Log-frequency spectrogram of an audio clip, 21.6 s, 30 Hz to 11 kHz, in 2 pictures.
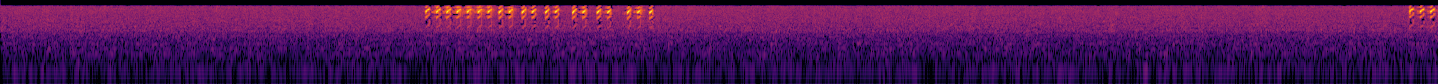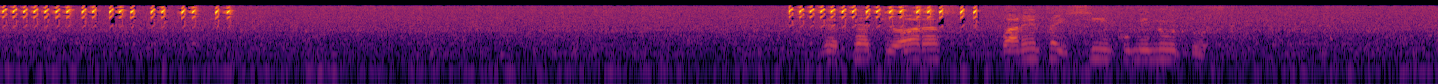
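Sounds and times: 
steady hiss: 0.0s - 21.5s
Hylodes phyllodes frog high whistled calls: 3.2s - 4.9s, 10.6s - 12.6s, 16.7s - 18.2s
speech: 17.2s - 20.0s.

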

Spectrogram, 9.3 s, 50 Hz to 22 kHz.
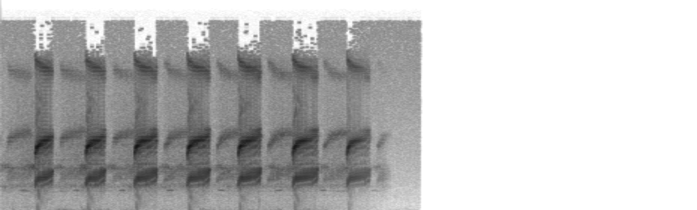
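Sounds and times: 
Javelin frog Litoria microbelos zeet calls: 0.0s - 5.2s.

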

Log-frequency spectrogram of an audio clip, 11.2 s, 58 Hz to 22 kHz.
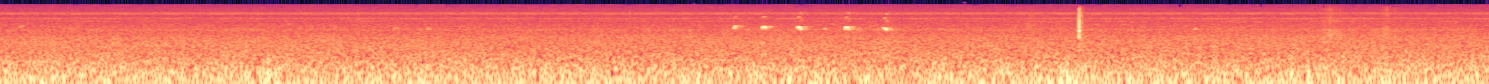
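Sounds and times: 
steady hiss: 0.0s - 11.1s
Rio Grande chirping frog chirping: 5.5s - 6.8s.

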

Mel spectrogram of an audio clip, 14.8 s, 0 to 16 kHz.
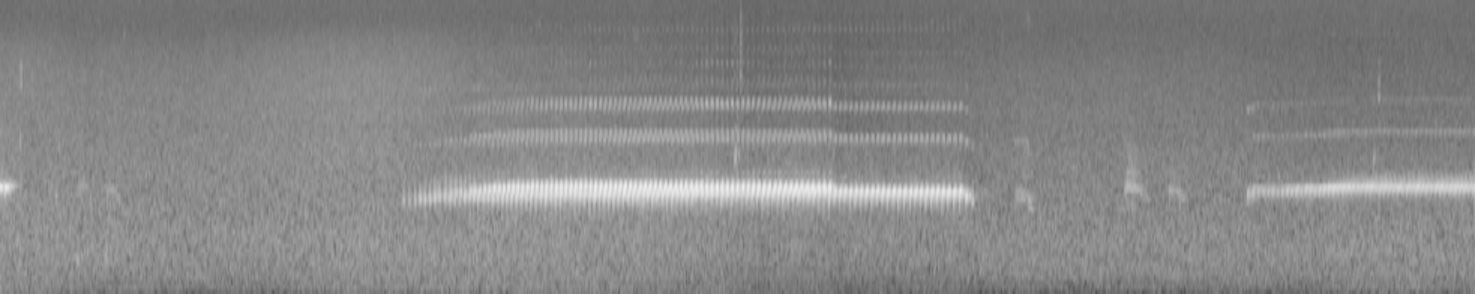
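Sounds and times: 
African green toad trilling, Bufotes boulengeri: 4.0s - 10.4s, 12.5s - 14.7s.

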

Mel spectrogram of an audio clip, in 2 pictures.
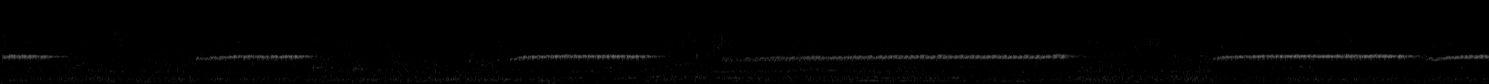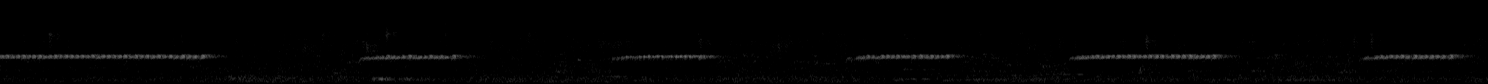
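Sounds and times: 
Bufotes oblongus: 2.0s - 3.2s, 5.1s - 6.6s, 7.6s - 10.8s, 12.2s - 17.1s, 18.6s - 19.6s, 21.0s - 22.1s, 23.4s - 24.5s, 25.6s - 27.2s, 28.6s - 29.6s.

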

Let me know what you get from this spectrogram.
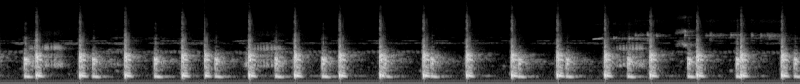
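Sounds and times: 
blacksmith tree frog Boana faber knocking calls: 0.0s - 7.9s
low steady hum: 0.0s - 7.9s
faint high insect-like whine: 5.9s - 7.9s.

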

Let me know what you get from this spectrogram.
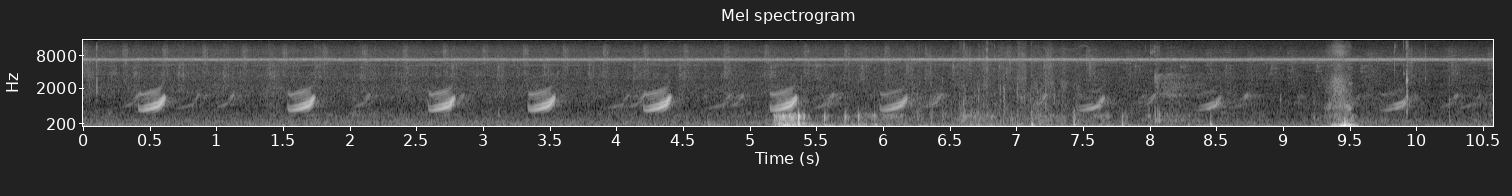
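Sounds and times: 
steady high hiss: 0.0s - 10.5s
Bolivian thin-toed frog Leptodactylus bolivianus calling: 0.4s - 0.8s, 2.6s - 3.6s, 4.2s - 4.5s, 5.1s - 10.5s.

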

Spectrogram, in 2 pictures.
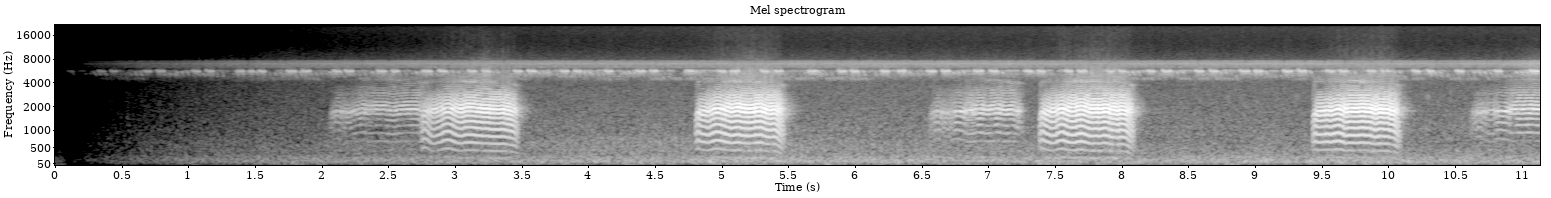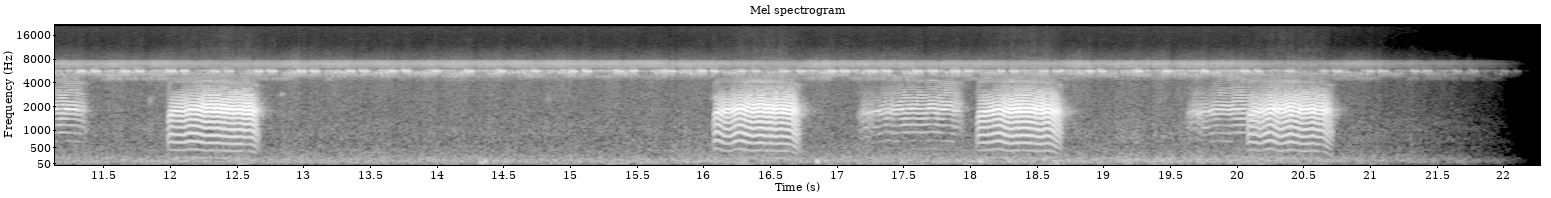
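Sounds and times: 
Scaphiopus couchii calling: 4.8s - 5.6s, 6.6s - 8.2s, 9.4s - 11.4s, 12.0s - 12.8s, 16.1s - 18.8s, 19.7s - 20.8s.

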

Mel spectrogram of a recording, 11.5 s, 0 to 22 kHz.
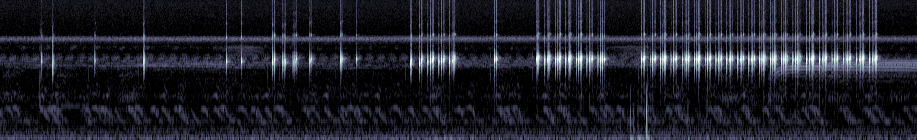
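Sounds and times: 
Pseudopaludicola ameghini calling: 0.0s - 11.4s.

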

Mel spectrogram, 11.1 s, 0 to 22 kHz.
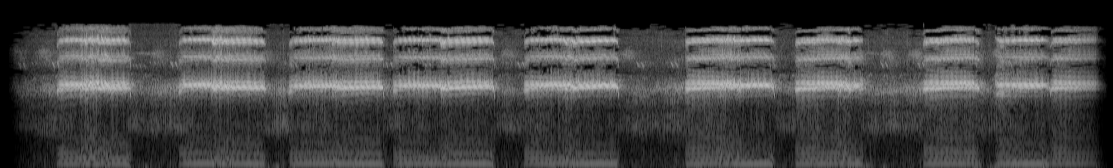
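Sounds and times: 
Scaphiophryne brevis frog calling: 0.1s - 11.1s.

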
